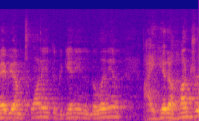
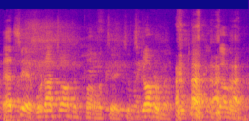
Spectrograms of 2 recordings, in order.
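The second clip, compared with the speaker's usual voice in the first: higher and louder, laughing along; 5 semitones higher, 11 dB louder than usual. Real, not acted. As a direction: playfully give in, still laughing. Joking correction, laughing.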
